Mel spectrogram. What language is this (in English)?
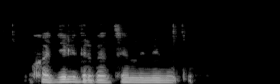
Russian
